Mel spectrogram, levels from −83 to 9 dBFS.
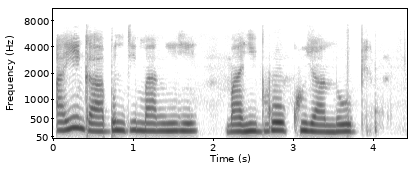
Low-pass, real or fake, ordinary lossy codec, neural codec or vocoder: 7.2 kHz; fake; MP3, 64 kbps; codec, 16 kHz, 0.8 kbps, ZipCodec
